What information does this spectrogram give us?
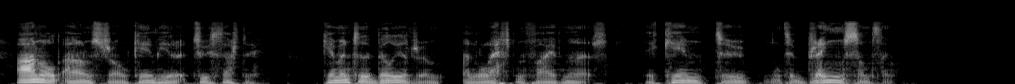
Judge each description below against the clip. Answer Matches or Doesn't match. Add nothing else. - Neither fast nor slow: Doesn't match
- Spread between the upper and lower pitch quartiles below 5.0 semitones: Matches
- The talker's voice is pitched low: Matches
